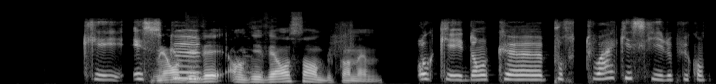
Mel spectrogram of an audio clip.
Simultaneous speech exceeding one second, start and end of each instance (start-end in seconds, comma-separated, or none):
none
